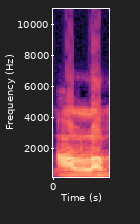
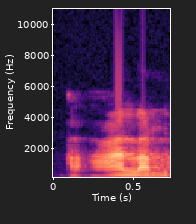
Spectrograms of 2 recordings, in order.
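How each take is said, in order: First: It begins with a plain vowel a. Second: It begins with a throaty ain sound. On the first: Did you not? "alam itu a dengan lam" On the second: The world or universe. "alam itu ain"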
